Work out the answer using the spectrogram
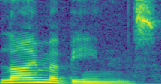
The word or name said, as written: lima bean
